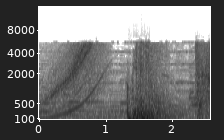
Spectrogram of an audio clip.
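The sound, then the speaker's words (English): Power Punch attack hitting in a video game battle: a synthetic sweep rising in pitch, then two heavy crashing impacts, with no voices. “Tenshaino used Power Punch.”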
